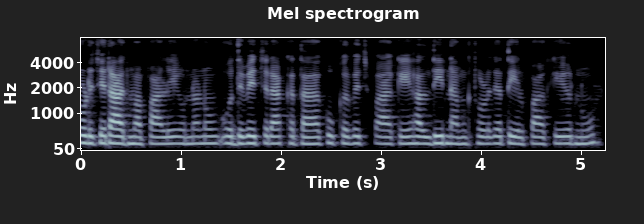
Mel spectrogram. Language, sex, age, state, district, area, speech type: Punjabi, female, 30-45, Punjab, Shaheed Bhagat Singh Nagar, rural, spontaneous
